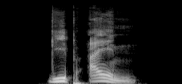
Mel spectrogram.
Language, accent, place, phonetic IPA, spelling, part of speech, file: German, Germany, Berlin, [ˌɡiːp ˈaɪ̯n], gib ein, verb, De-gib ein.ogg
- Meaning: singular imperative of eingeben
